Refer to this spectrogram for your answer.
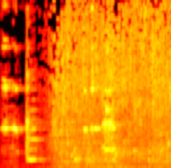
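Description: A shower tap squeaks as it turns, followed by a steady rush of water pouring down, close and fairly loud, with no voices.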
